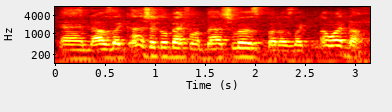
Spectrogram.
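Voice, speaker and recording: Man, thirties, from Zambia, interviewee, relaxed, fillers, distant mic, echoey. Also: a little high, rapid-fire. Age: 30s. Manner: relaxed, laughing, lots of fillers. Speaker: interviewee, gym owner. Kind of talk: casual interview. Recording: roomy, distant, noisy ambience.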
